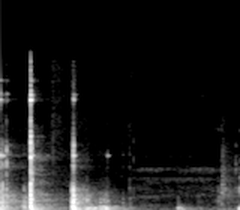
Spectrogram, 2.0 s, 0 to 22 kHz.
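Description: Heavy 10-ounce Scottsdale Mint Stacker silver bars knocking against each other as they are stacked: a sharp click, two more within the first second, and a faint one about halfway through.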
